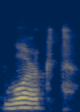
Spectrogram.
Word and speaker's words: worked: Por eso cuando yo pronuncié ahorita trabajo, yo dije worked, porque yo sé que como work termina en K, suena como una T, worked, worked, worked, worked, worked, worked, worked, worked.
